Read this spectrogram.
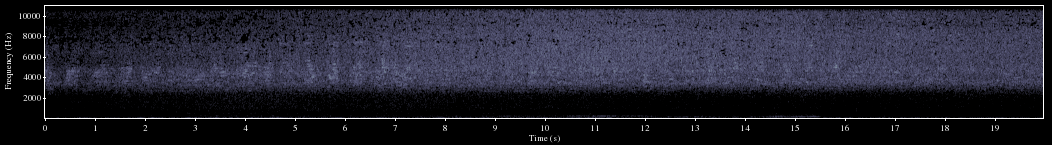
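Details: Cicadas in a South Korean neighborhood: a steady, high-pitched buzzing drone with faint pulsing, lasting the whole stretch over a constant low rumbling background noise.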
